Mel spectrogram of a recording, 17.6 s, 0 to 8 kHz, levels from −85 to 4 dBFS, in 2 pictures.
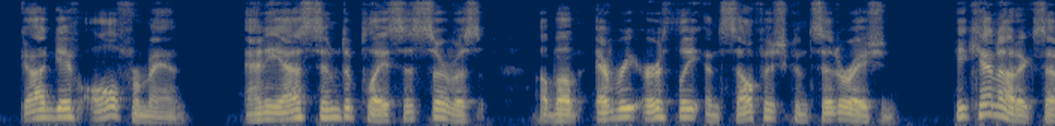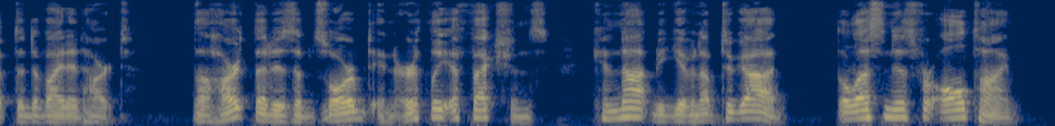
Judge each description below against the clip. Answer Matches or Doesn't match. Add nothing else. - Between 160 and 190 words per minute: Matches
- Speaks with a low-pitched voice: Matches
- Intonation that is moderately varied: Doesn't match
